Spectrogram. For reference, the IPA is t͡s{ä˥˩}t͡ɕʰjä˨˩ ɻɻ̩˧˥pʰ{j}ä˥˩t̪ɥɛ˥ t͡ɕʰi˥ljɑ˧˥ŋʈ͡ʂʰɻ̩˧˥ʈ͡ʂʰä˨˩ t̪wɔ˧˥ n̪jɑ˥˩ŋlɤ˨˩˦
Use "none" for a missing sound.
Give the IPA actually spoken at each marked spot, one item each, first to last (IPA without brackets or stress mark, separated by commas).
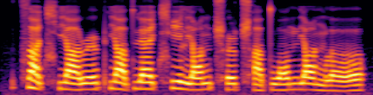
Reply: ä˥˩, j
